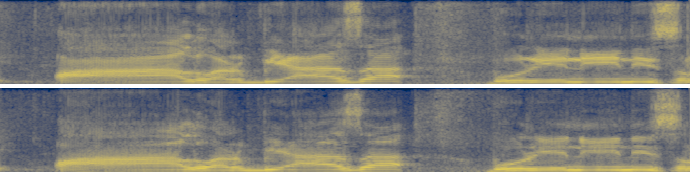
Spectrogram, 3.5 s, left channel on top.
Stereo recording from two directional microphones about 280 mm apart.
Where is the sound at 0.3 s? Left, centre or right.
Centre.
